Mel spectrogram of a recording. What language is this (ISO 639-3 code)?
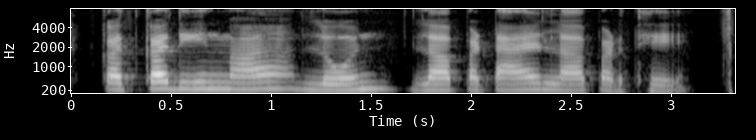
hne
